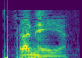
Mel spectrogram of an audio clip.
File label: "ranela", Venetian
